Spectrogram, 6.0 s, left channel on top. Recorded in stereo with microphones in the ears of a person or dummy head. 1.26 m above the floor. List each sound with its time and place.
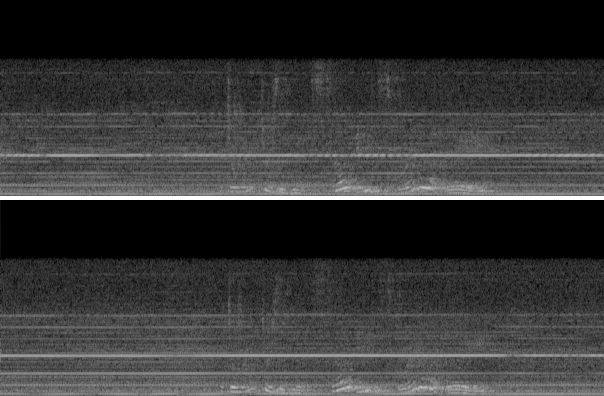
2.2 s a woman speaking: 75° left (ahead or behind), 3.5 m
